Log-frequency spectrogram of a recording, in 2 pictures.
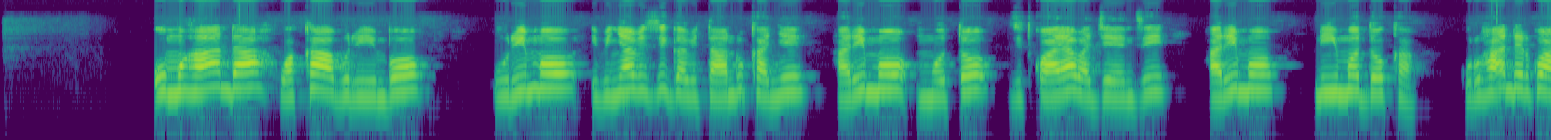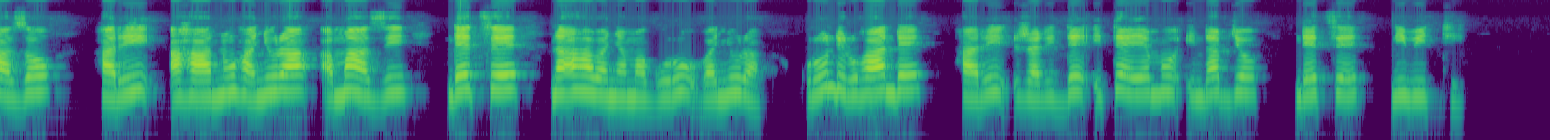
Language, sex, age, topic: Kinyarwanda, female, 18-24, government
